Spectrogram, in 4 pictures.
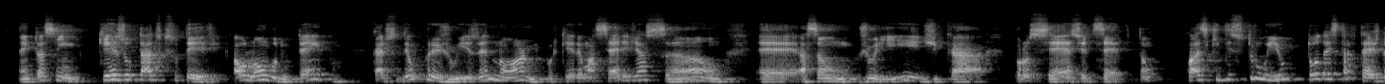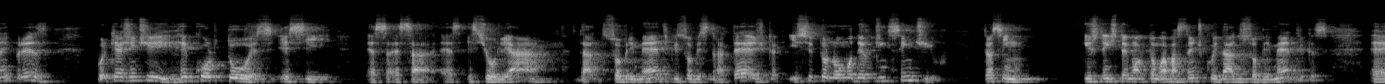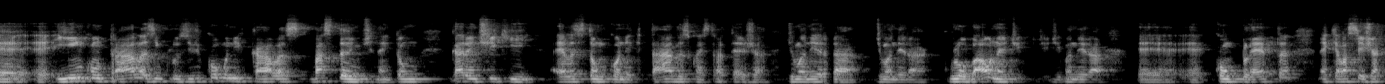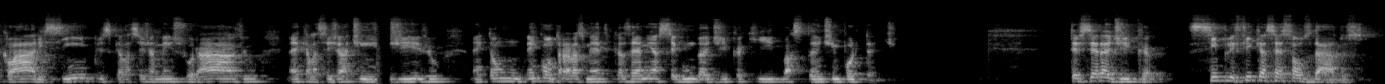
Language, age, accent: Portuguese, 50-69, Brazilian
